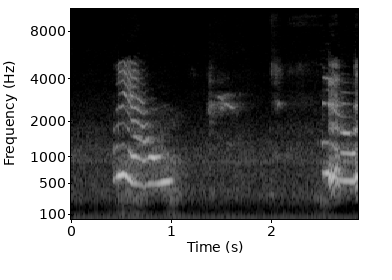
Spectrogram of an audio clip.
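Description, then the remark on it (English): A person imitates a cat meowing: two loud, drawn-out meows separated by a couple of faint, brief squeaks. No words are spoken. “Meow. Meow. See, I ain't saying one word. That we over here making sound.”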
